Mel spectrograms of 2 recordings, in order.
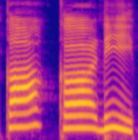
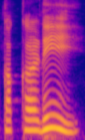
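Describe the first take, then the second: First: Slow reading. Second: Said in the usual way. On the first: Shown as a demonstration. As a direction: model കക്കടി slowly first. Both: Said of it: "അക്ഷരങ്ങൾ ഓരോന്നോരോന്നായിട്ട് വായിക്കാം".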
